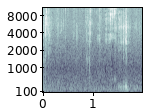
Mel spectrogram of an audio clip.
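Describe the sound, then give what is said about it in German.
Potato chips crunch as people eat them, a quiet run of crisp, crackly bites and chewing with many short snaps bunched together, no talk over them. “Jetzt sitzen wir wieder hier. Mm. Essen Chips.”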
